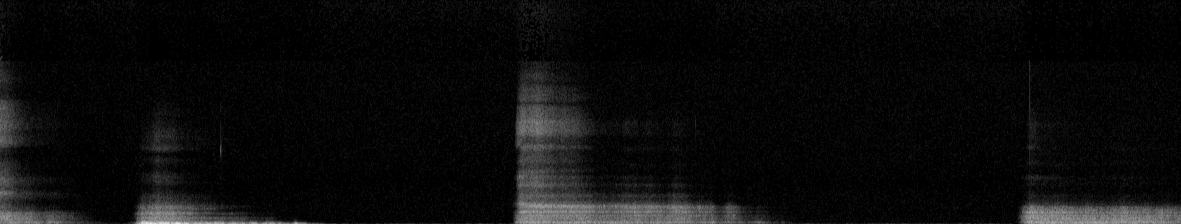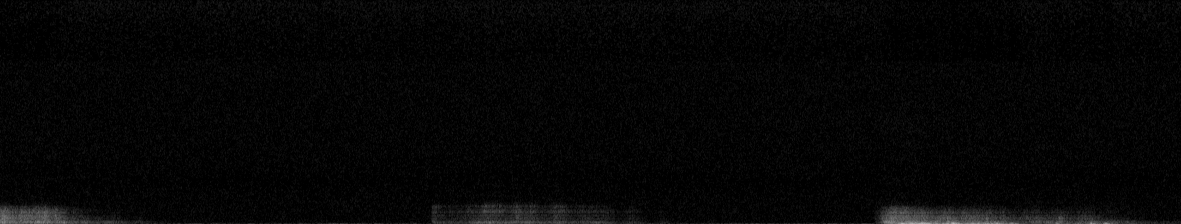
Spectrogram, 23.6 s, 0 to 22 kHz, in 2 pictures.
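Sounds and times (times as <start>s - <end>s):
person breathing in and out slowly and deeply: 1.4s - 3.0s, 5.2s - 7.6s, 10.2s - 12.7s, 20.6s - 22.0s.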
